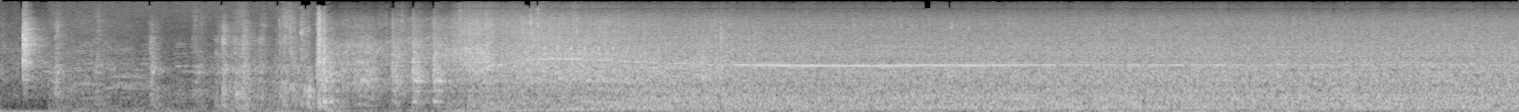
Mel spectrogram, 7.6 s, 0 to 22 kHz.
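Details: Infiniti G35 after repairing oil leaking onto the spark plugs. Brief crank, then the engine catches and settles into a smooth, even idle with a faint steady whine; sounds healthy after the repair.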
